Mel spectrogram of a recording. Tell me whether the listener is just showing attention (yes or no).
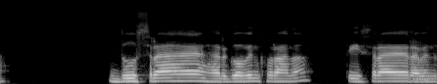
yes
